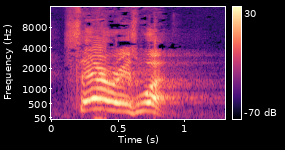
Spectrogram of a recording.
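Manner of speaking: normal talking voice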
